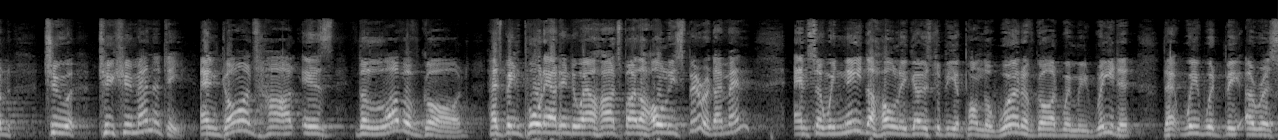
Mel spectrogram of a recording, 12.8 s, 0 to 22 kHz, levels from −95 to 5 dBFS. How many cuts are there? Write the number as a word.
one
